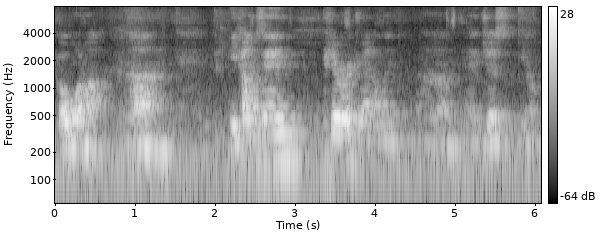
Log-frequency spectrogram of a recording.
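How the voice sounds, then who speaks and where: An American man, a head coach giving a semi-scripted tribute speech in a halting way, moving between read-out praise and informal asides. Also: mid-range voice. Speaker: high school baseball head coach. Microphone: distant microphone. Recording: very echoey room, distant mic, clear background noise.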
